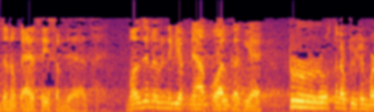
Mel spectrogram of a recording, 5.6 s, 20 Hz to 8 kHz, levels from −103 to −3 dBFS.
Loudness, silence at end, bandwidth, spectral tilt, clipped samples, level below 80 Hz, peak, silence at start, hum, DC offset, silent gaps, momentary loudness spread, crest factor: -15 LUFS; 0 s; 5 kHz; -8.5 dB/octave; under 0.1%; -40 dBFS; 0 dBFS; 0 s; none; 0.7%; none; 11 LU; 16 dB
